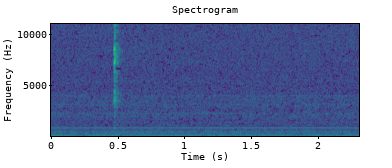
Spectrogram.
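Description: A single short computer mouse click about half a second in, over a steady low electrical hum.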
